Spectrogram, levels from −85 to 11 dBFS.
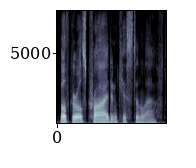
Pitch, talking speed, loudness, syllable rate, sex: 170 Hz, 190 wpm, -18 LUFS, 4.4 syllables/s, female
